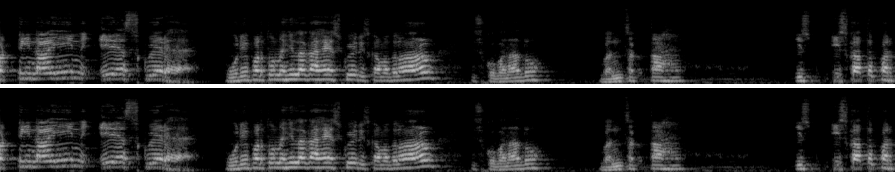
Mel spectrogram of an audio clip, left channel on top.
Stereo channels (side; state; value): both; identical; correlation 1.00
